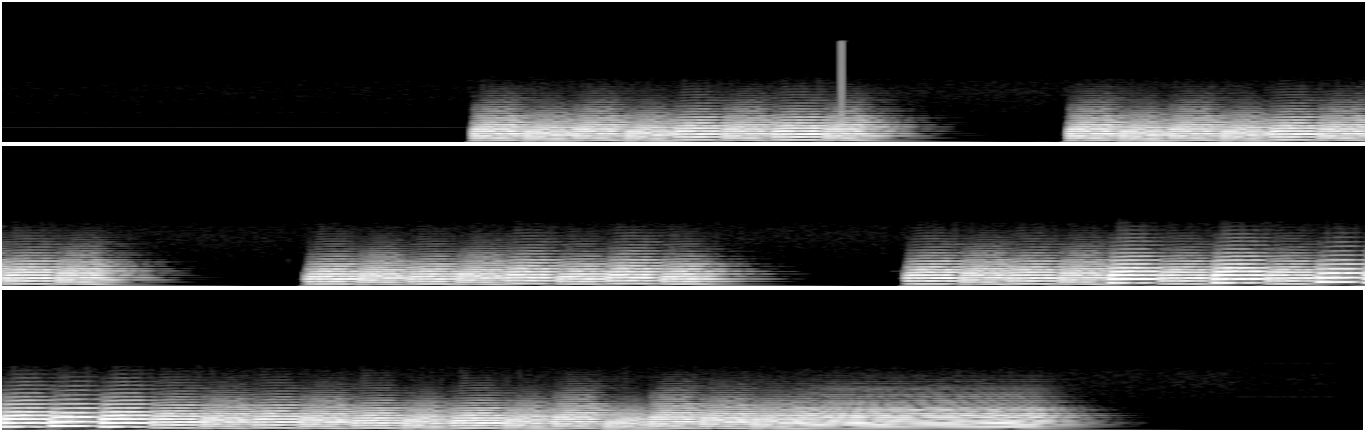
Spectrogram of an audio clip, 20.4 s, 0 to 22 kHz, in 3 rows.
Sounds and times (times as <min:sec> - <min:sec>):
Trumpet: 0:02.4 - 0:19.3.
